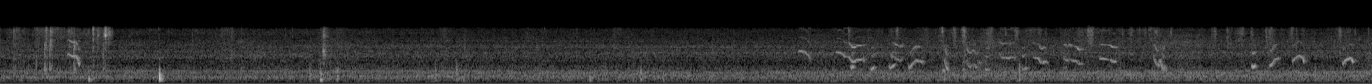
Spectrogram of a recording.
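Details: Puppies that keep getting out of their pool give scattered thin, high whimpers, sparse at first, then a busier run of short rising squeals over soft scuffling and constant hiss.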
